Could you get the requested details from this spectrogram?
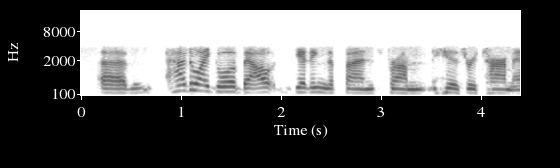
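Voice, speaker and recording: With lively intonation, a woman speaks at a medium pitch in a plain, everyday voice. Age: 60s. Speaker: caller. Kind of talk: phone-in question.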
